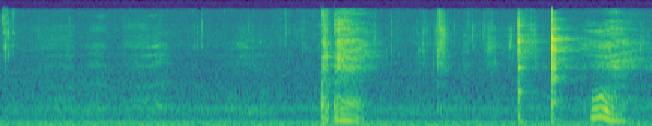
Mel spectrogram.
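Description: A woman eating, making two short wordless sounds of enjoyment, each falling in pitch, with a few sharp mouth or utensil clicks between them. A steady low electrical hum sits under everything.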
